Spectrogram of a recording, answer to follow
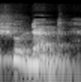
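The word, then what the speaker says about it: shouldn't: পড়বো হ্যাঁ নেগেটিভ ফর্মটা কি আছে শুডেন্ট তাহলে সুডেন্ট বলবা না কেউ উচ্চারণ হবে ইউ শুডেন্ট আই শুডেন্ট right আমায় লেখা উচিত নয় বলো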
